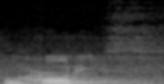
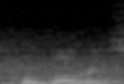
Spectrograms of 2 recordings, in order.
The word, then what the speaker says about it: Fulgoris: Fulgoris. Fulgoris. Yeah. Got to roll the R. Fulgoris.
